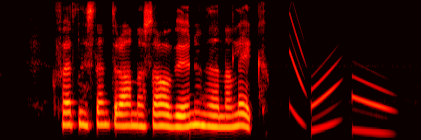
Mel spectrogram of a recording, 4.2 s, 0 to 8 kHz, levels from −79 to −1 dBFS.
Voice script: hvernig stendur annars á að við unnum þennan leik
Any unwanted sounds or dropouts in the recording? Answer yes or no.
yes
